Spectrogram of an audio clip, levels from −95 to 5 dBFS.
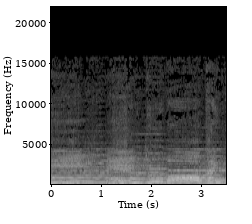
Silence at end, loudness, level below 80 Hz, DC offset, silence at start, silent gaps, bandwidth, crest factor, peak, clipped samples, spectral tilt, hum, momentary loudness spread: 0 s; -29 LUFS; -56 dBFS; under 0.1%; 0 s; none; 16 kHz; 16 dB; -14 dBFS; under 0.1%; -5 dB/octave; none; 7 LU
